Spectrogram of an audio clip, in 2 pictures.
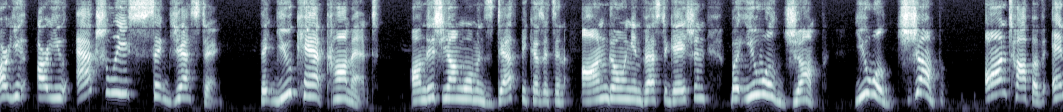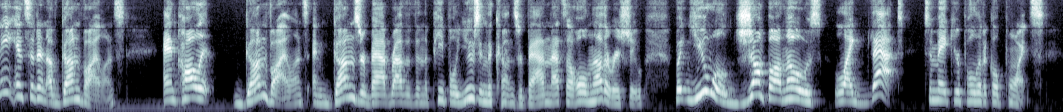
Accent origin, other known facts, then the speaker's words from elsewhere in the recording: California, United States; moved away; It's my home state. I'll never move back, but I do have relatives there. My family is still there.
